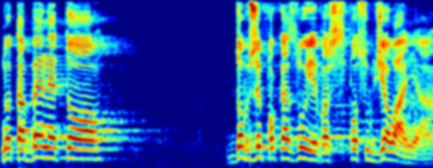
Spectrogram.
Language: Polish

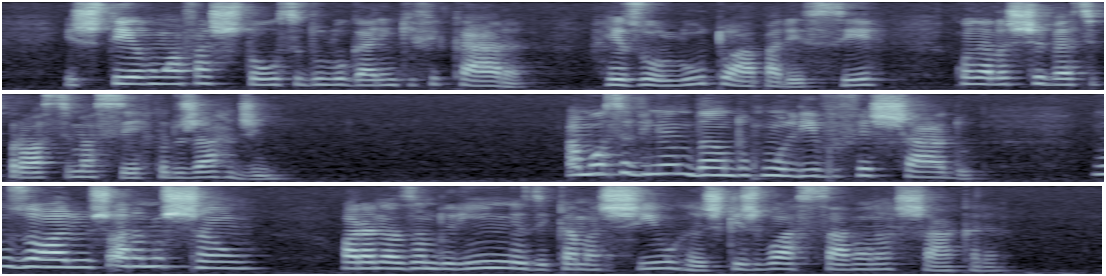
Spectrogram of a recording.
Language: Portuguese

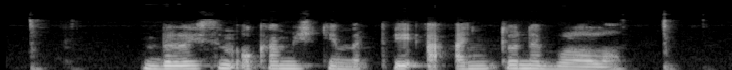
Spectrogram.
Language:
Czech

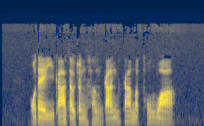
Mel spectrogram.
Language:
Cantonese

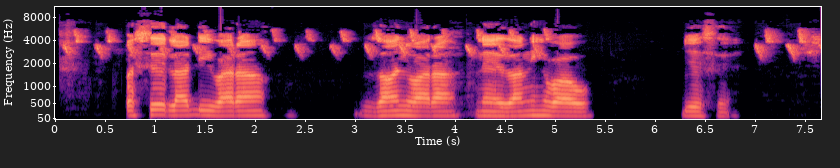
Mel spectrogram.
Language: Kachi Koli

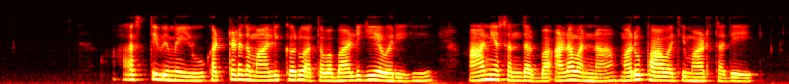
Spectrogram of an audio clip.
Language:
Kannada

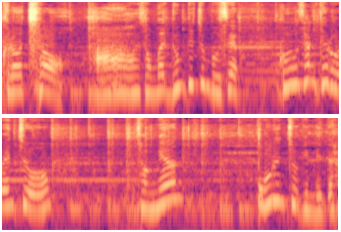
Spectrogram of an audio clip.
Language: Korean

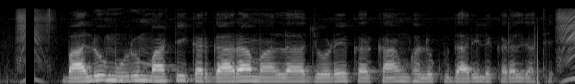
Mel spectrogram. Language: Chhattisgarhi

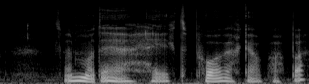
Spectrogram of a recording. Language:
Norwegian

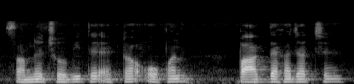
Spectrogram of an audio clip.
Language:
Bangla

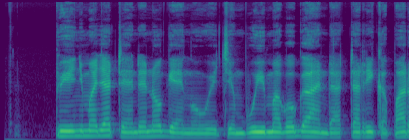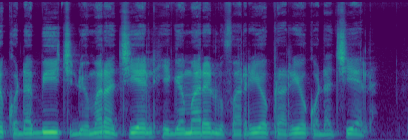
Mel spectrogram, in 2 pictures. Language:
Luo (Kenya and Tanzania)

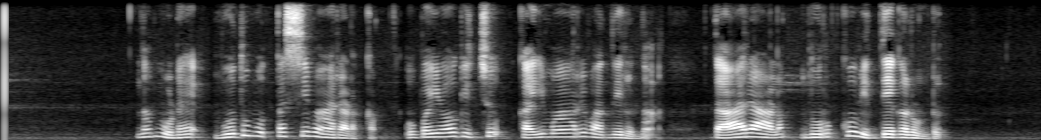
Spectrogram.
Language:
Malayalam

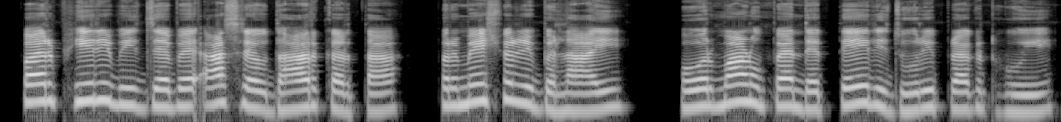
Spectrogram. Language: Kullu Pahari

